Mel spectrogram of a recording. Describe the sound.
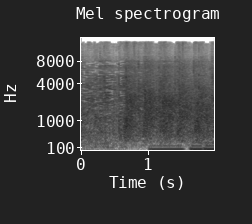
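Applause breaks out in a courtroom as convictions are vacated and an indictment dismissed. Clapping swells to a fuller, louder wash partway through, with a low steady hum beneath it.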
